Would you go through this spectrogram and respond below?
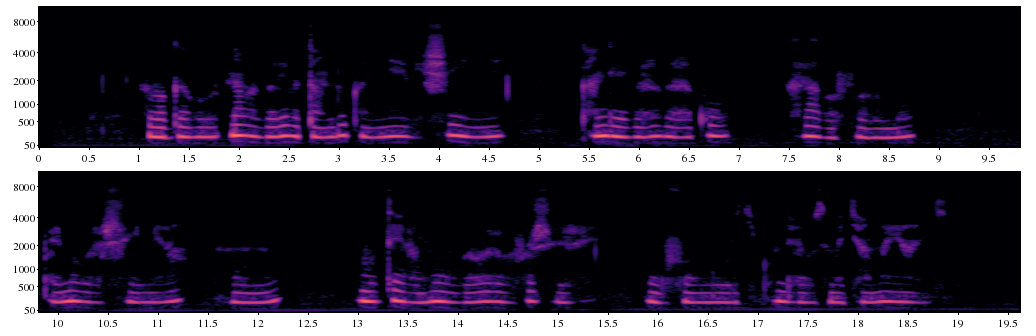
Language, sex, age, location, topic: Kinyarwanda, female, 18-24, Kigali, health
